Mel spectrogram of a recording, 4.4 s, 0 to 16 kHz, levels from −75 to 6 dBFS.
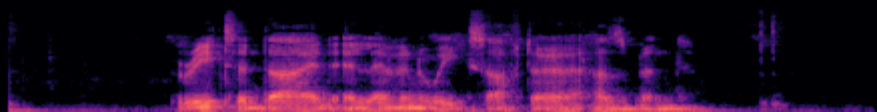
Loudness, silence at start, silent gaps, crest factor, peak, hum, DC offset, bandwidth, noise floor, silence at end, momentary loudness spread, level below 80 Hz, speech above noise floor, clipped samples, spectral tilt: -24 LUFS; 0.05 s; none; 20 dB; -6 dBFS; none; under 0.1%; 11 kHz; -51 dBFS; 0.45 s; 18 LU; -38 dBFS; 28 dB; under 0.1%; -6 dB/octave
